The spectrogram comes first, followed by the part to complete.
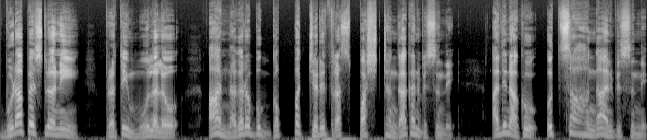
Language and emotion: Telugu, happy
